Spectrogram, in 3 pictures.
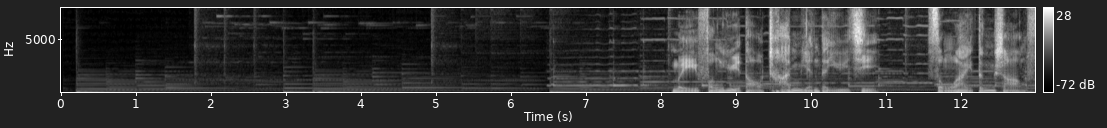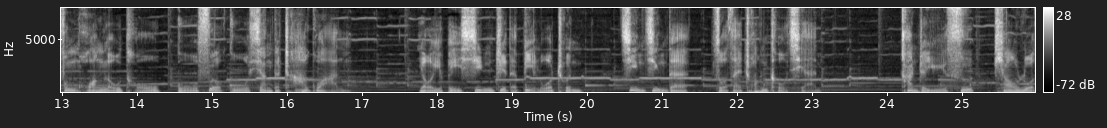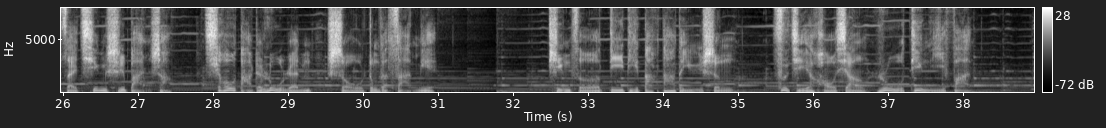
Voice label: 男, 宣传片; 凤凰古镇

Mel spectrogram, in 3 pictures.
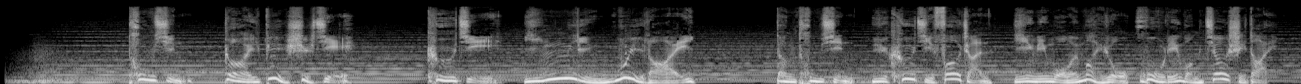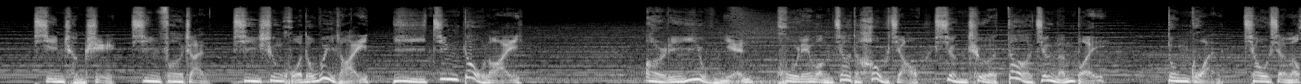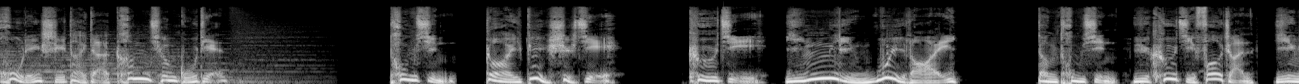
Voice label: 男 专题 通信 互联网加, 国语男声配音

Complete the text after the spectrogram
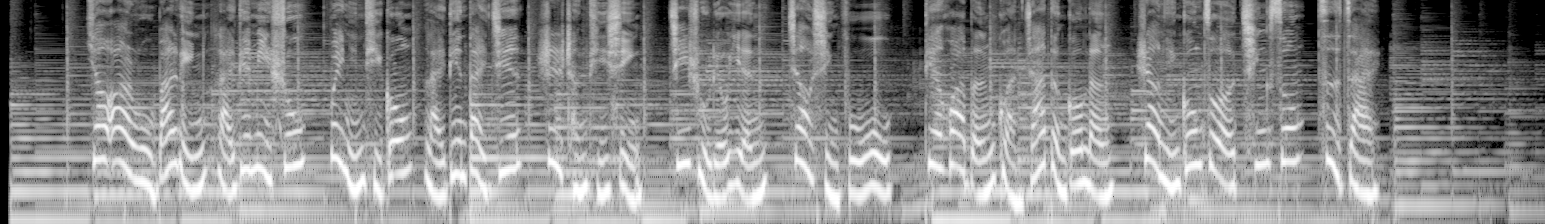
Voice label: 女 彩铃 温暖彩铃

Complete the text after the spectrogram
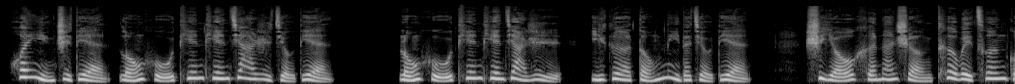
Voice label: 女 彩铃, 国语女声配音; 龙湖天天假日酒店

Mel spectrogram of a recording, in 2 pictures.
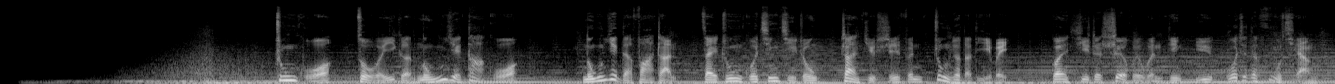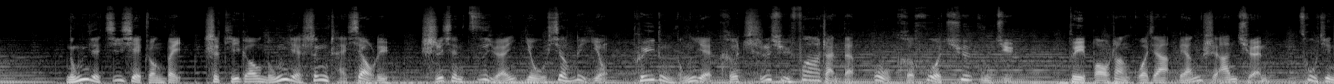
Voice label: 男 专题 农业机械 深松, 国语男声配音

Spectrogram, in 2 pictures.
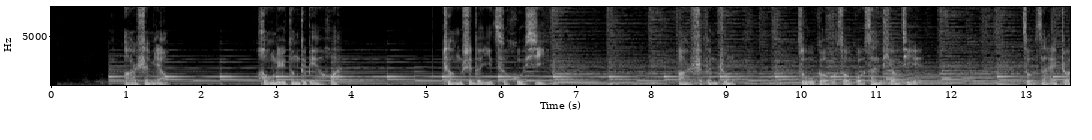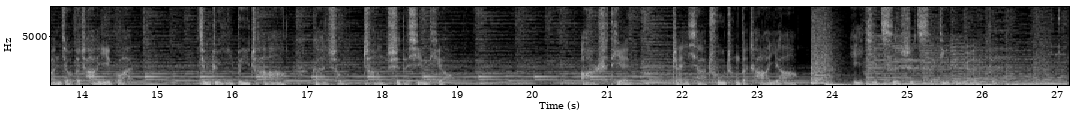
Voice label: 男 独白自白 茶业 生活化语气, 国语男声配音 浑厚低沉; 永川

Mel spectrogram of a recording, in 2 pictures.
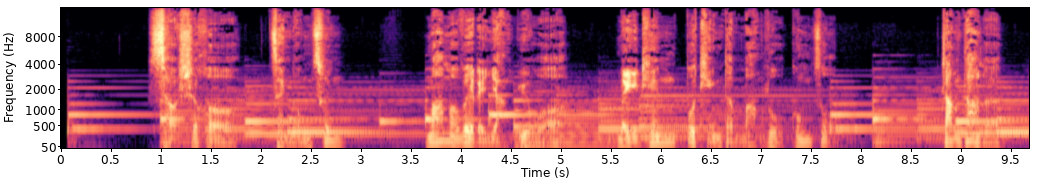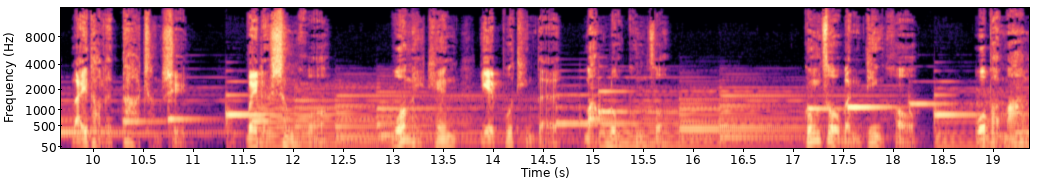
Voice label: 男-旁白; 太和 自在城宣传

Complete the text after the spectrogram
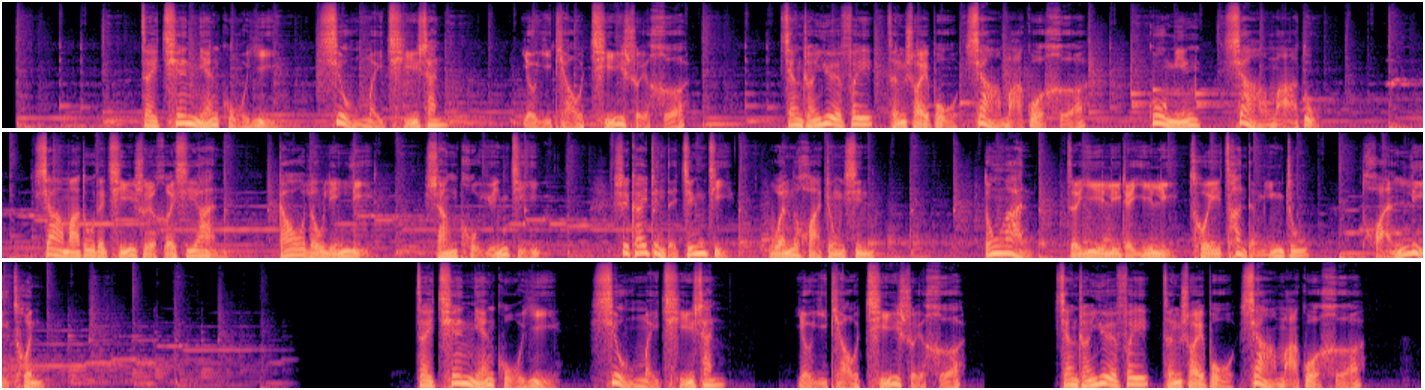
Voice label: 男 专题 舌尖感

